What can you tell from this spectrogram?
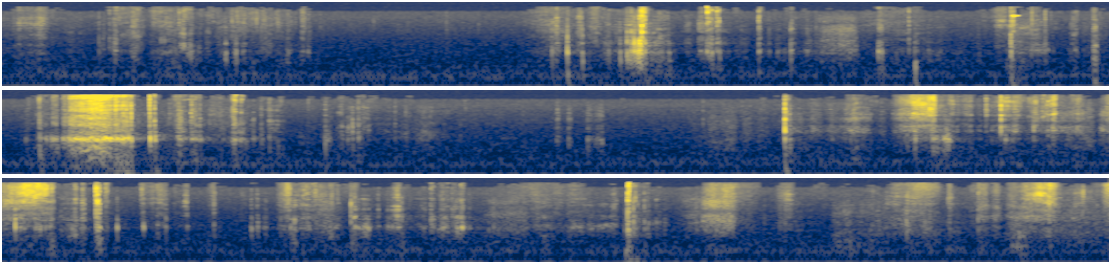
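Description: Louis Vuitton Zippy Organizer in Damier Graphite canvas being handled: scattered small clicks and rustles of its leather and canvas compartments and zip, with one louder scraping rustle about six seconds in. A faint steady low hum runs underneath.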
